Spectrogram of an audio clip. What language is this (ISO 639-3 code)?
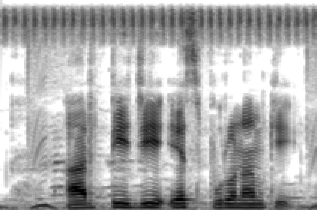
ben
